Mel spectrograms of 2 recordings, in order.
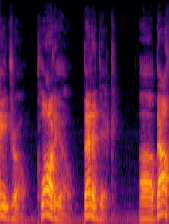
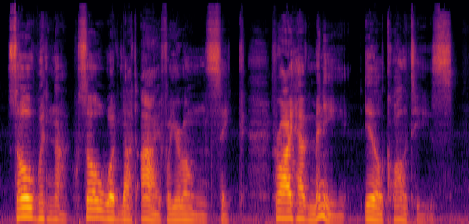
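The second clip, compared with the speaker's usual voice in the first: put-on sultry voice, lower and quieter; 6 semitones lower, 5 dB quieter than usual. Reading a Shakespeare scene aloud, voicing Margaret: sultry Margaret voice. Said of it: "sultry voice like that".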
